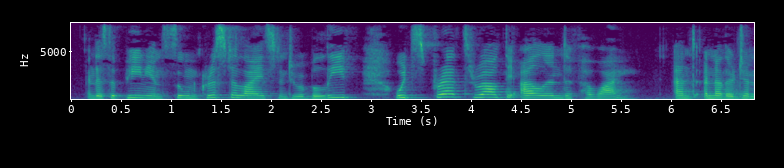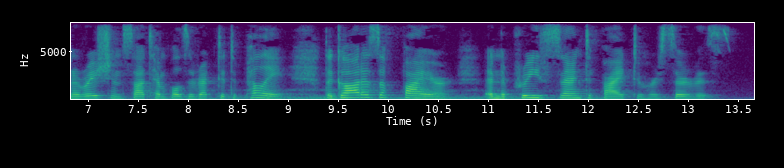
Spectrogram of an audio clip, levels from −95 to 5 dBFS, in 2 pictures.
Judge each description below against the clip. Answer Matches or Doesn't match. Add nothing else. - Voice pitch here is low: Doesn't match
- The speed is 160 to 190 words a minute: Doesn't match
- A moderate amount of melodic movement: Matches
